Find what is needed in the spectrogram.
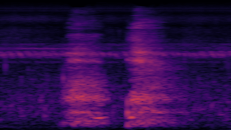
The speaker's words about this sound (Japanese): こうして泡がはじけると、あーっと甘く柔らかな香りがあたりに広がっていきますね。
